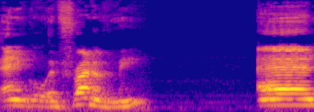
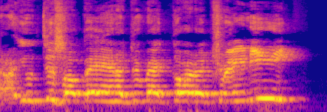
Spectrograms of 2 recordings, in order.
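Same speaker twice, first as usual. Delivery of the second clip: much higher, louder drill sergeant shout; top-of-lungs yell; 11 semitones higher, 8 dB louder than usual. Retold or imitated. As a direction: bellow it right into his ear. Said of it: "yelled at the top of his lungs".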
